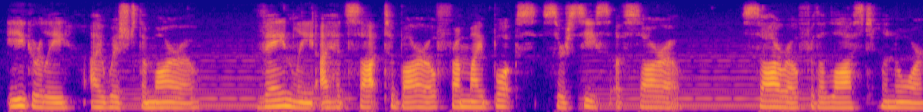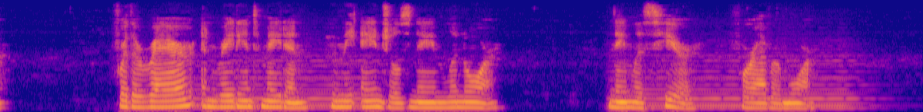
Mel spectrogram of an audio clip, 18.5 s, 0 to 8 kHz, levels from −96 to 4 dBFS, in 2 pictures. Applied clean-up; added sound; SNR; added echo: none; Bowed string instrument; 20 dB; none.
